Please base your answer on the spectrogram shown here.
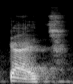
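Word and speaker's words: catch: सी एच कैच कैच अब क्या बताइए कि इस वर्ड में क्या हम टी का प्रोनंसिएशन कर रहे हैं इसमें हम पढ़ रहे टी सी ए और सी को पढ़ रहे कैच सीच को च पढ़ते हैं ठीक है अब इसको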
